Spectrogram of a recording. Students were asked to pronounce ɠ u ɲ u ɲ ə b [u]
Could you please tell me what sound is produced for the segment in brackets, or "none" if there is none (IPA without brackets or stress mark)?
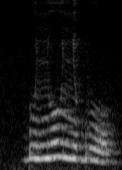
u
